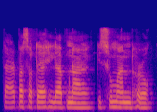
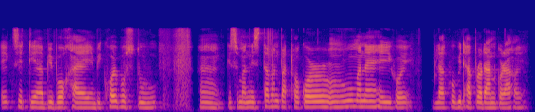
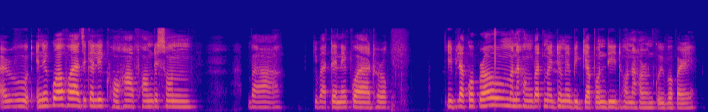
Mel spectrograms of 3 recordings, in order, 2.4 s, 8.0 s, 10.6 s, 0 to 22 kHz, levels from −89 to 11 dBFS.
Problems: none marked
